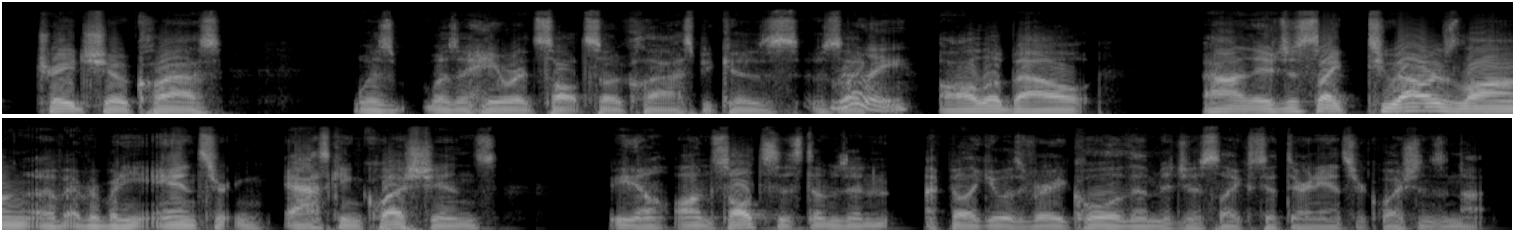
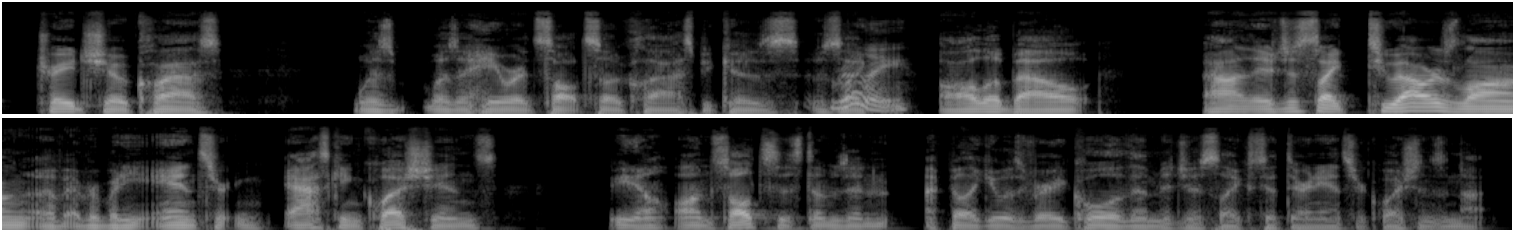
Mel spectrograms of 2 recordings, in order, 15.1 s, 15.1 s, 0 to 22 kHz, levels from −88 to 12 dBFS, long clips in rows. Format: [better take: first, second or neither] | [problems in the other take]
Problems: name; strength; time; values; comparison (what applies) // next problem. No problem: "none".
second | distortion; slight; 10 dB below the speech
